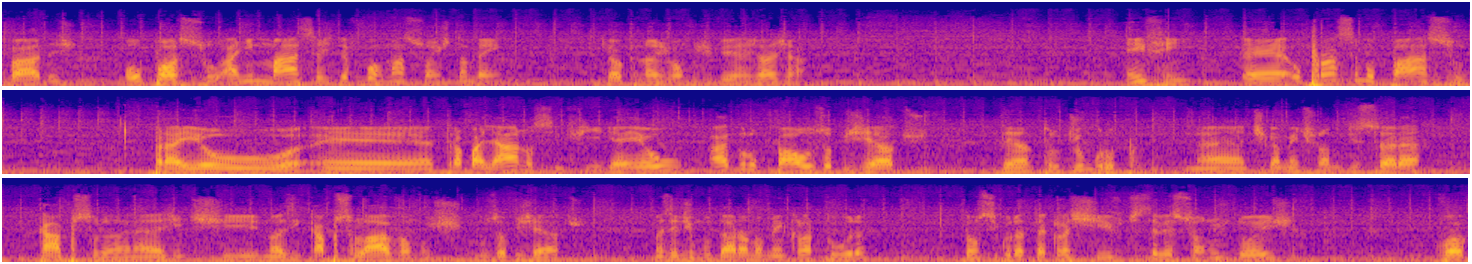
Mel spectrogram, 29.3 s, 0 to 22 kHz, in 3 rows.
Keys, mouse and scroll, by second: 0.7 click, 1.7 click, 2.7 click, 3.8 click, 4.8 click, 6.7 ctrl+z, 8.7 ctrl+z.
